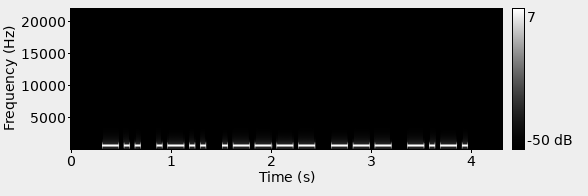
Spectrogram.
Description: Morse code, heard as a keyed tone, about 21 wpm, 700 Hz. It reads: DL1OC
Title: DXCC-100 Call Signs - 5 Characters - 22wpm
